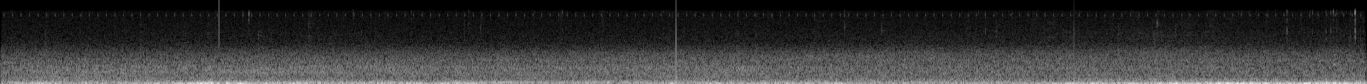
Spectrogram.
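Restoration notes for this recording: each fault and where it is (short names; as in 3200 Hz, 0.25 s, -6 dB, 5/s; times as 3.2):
2.19 pop -5 dBFS
6.76 pop -4 dBFS
10.74–10.75 gap 6.2 ms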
